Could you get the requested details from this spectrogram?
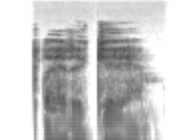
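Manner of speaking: put-on creepy, eerie voice. Telling another player to play the game: put-on scary voice. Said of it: "You sound scary".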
